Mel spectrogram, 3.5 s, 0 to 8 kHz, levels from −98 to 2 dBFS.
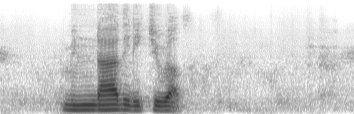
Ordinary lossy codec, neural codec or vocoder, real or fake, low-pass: AAC, 48 kbps; codec, 16 kHz, 0.5 kbps, X-Codec, HuBERT features, trained on LibriSpeech; fake; 7.2 kHz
